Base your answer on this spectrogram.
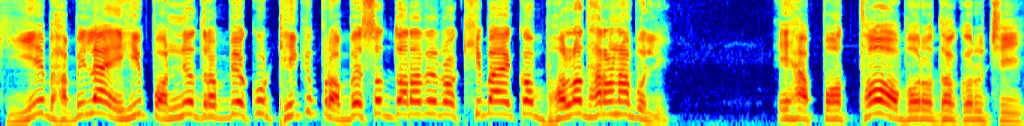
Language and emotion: Odia, disgusted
